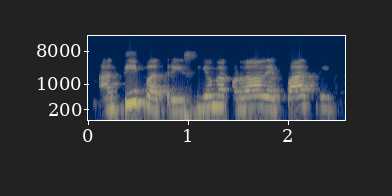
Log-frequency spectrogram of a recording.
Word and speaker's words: Antipatris: La pronunciación, Antipatris.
